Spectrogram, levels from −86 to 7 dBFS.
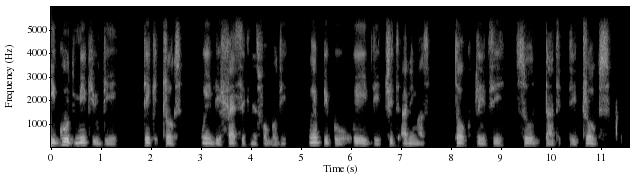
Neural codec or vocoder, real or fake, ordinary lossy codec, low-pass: none; real; none; 5.4 kHz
